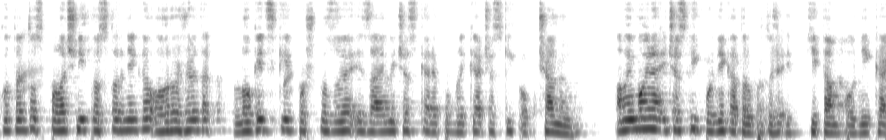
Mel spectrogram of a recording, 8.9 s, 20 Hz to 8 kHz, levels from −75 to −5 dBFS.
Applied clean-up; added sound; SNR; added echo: neural mask model DeepFilterNet 3.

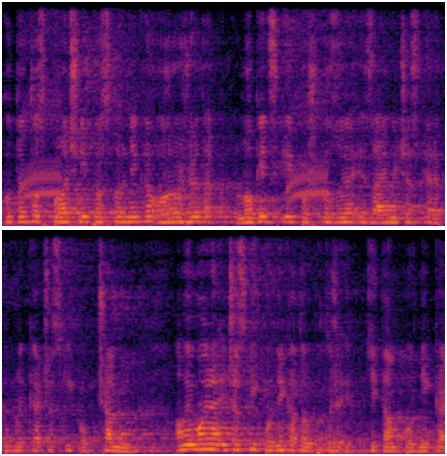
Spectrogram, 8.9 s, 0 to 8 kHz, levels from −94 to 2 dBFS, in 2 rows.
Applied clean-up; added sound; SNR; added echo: none; Alarm; 17 dB; reverberation time 1.9 s.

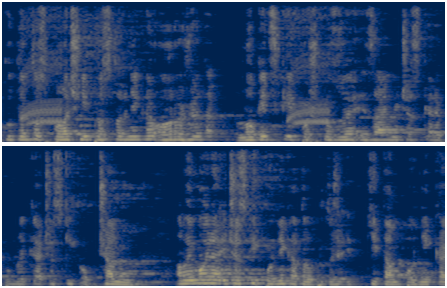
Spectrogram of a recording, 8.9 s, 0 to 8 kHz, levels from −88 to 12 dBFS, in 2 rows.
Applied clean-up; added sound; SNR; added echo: classical method WPE with log-MMSE.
